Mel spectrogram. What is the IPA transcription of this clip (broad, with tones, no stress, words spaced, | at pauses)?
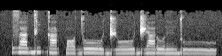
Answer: za˦di˦ɡa˨ k͡pɔ˨doː˦˨d͡ʒoː˨˦d͡ʒa˦ ɾʊ˨ɾĩ˨ duː˨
